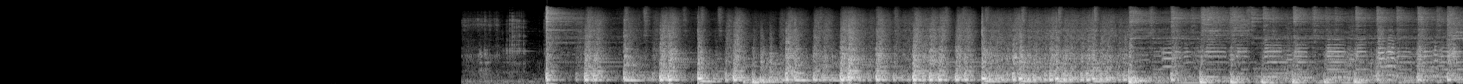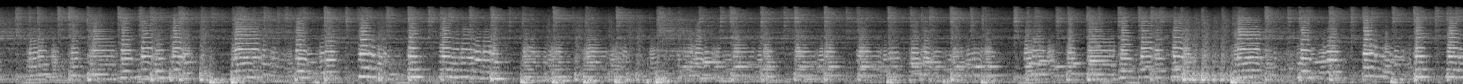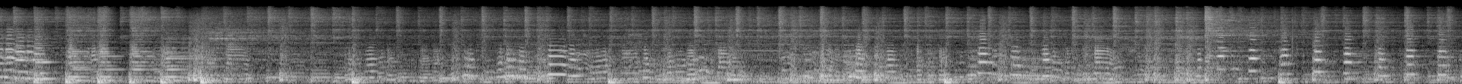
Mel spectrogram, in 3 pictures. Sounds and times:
Music: 0:05.3 - 0:43.8.

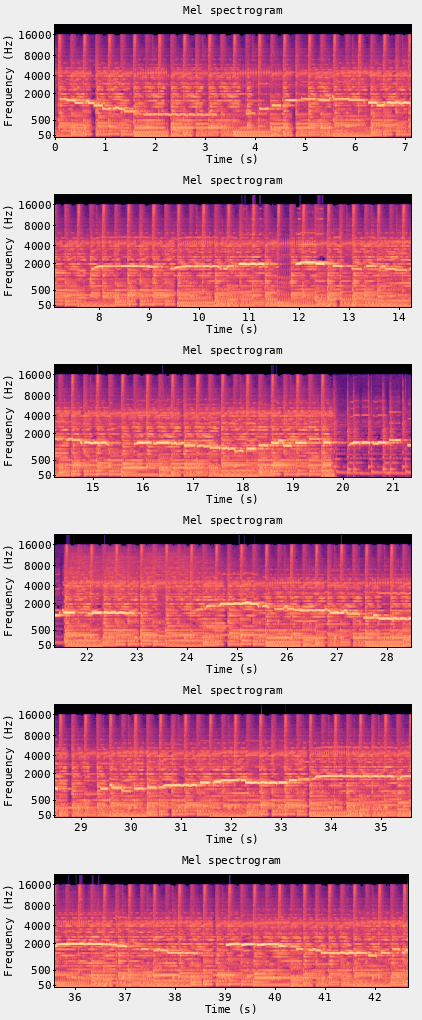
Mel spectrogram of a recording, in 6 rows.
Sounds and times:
Musical instrument: 0:00.0 - 0:42.6.

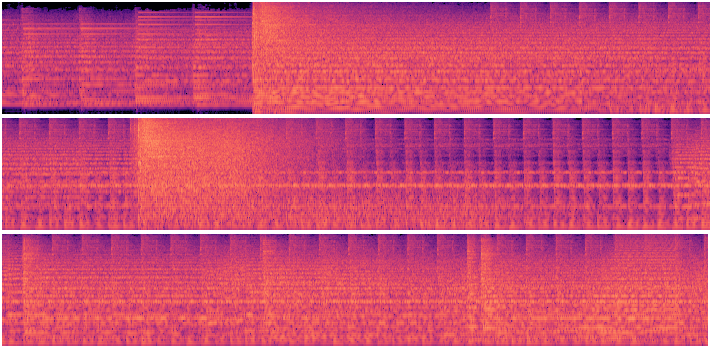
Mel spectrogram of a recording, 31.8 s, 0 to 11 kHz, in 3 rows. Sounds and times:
Music: 0:00.0 - 0:31.8.

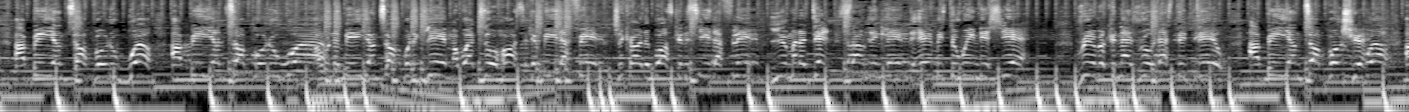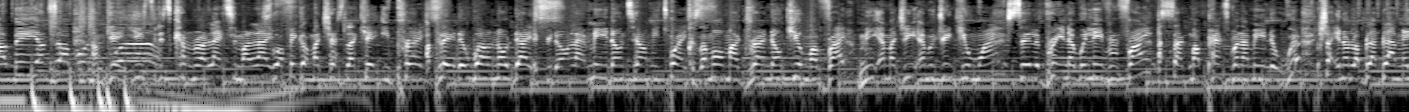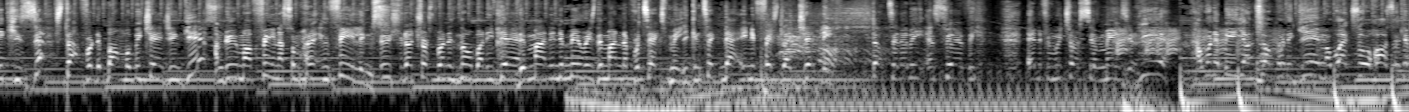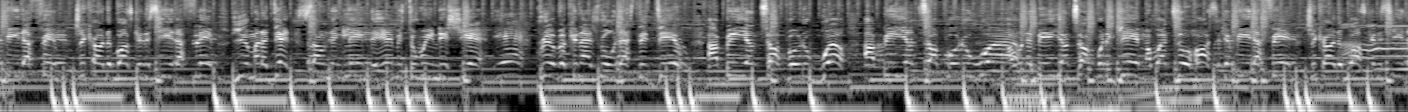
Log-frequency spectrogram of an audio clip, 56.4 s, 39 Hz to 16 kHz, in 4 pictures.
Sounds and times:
Music: 0:00.0 - 0:56.3
Rapping: 0:00.0 - 0:56.3.

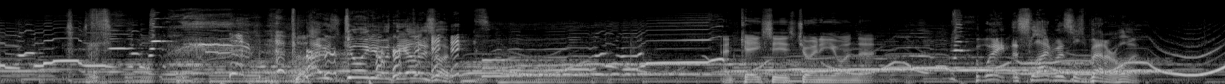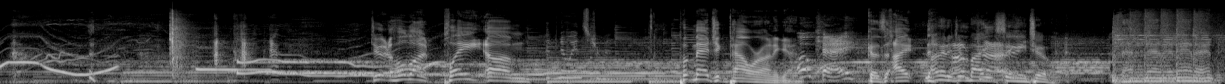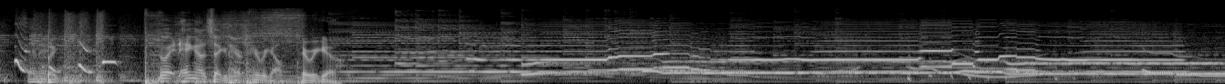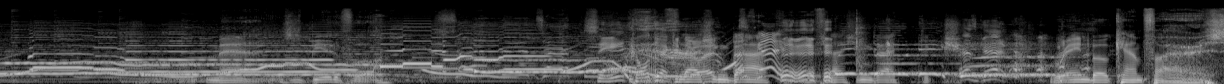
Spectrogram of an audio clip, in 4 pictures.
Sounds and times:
Music: 0:00.0 - 0:48.9
Speech: 0:26.1 - 0:27.9, 0:38.6 - 0:40.6, 0:42.6 - 0:48.9.

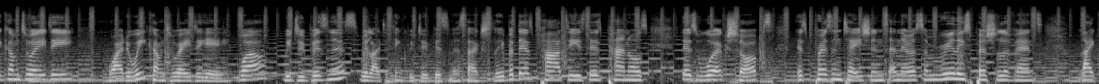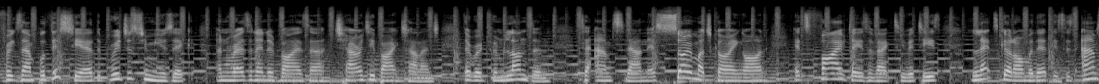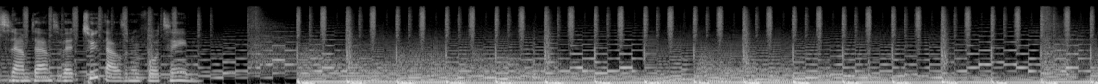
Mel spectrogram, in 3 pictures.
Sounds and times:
Speech: 0:00.0 - 0:24.0
Music: 0:00.0 - 0:32.9.

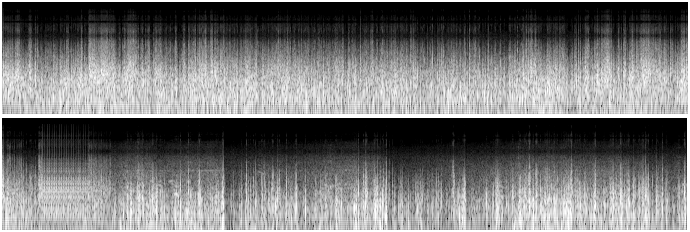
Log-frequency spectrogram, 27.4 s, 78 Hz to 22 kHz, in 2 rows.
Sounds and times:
Speech: 0:16.8 - 0:17.7, 0:20.1 - 0:20.7.

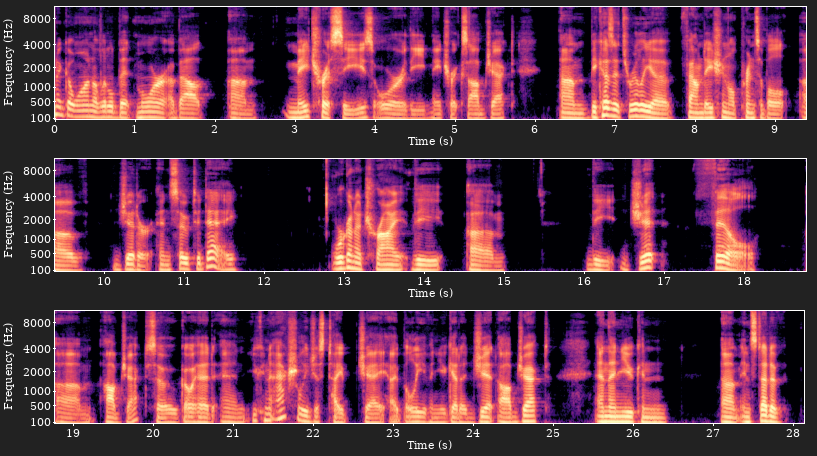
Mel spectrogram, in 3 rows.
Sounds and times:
Speech: 0:00.0 - 0:11.7, 0:12.8 - 0:15.1, 0:16.0 - 0:18.2, 0:18.8 - 0:26.5, 0:27.1 - 0:28.0.

